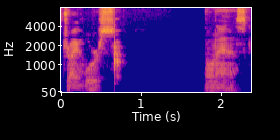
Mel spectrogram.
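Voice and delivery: ordinary delivery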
